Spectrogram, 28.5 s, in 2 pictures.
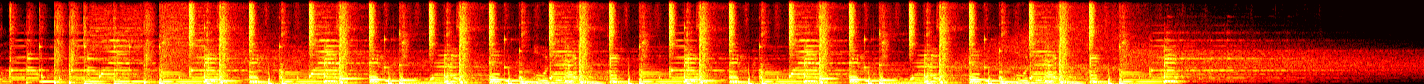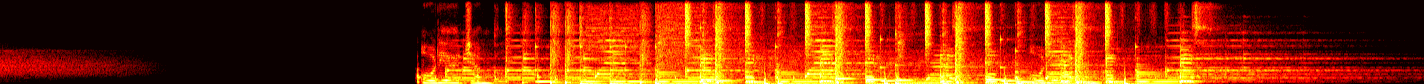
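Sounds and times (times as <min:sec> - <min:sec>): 
positive vlog podcast opener logo jingle: 0:00.3 - 0:13.5, 0:19.6 - 0:28.0.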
